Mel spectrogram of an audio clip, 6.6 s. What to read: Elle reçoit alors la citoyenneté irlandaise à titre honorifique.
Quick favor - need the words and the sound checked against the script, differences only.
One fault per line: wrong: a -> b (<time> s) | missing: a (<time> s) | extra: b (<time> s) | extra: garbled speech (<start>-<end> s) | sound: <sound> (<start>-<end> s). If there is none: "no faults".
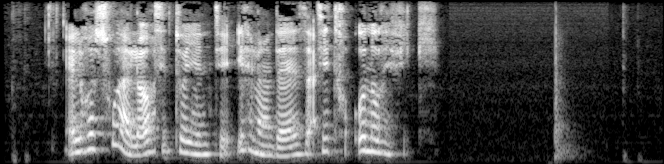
missing: la (1.6 s)
missing: à (3.1 s)
sound: thud (5.5-6.0 s)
